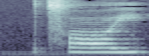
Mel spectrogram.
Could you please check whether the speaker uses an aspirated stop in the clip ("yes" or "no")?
yes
